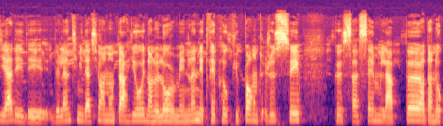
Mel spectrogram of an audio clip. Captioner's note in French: voix de l'interprète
